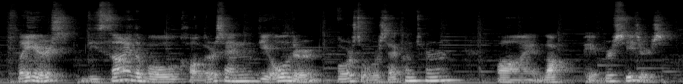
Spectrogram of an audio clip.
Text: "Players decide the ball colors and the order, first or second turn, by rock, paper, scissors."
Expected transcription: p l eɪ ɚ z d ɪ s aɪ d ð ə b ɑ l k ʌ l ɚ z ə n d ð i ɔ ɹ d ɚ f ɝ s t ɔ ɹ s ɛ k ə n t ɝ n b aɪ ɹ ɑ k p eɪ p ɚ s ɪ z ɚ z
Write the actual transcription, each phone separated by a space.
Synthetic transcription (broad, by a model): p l eɪ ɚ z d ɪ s aɪ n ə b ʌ l k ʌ l ɚ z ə n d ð i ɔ l d ɚ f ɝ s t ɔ ɹ s ɛ k ə n t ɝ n b aɪ l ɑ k p eɪ p ɚ s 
